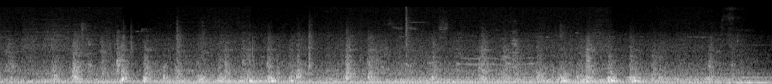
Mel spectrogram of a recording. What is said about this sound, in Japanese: それでは HC85 系の特急飛騨の旅出発します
